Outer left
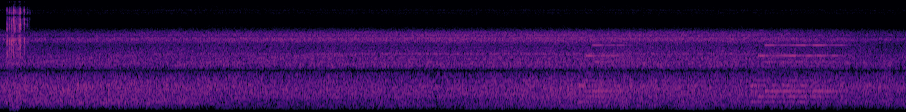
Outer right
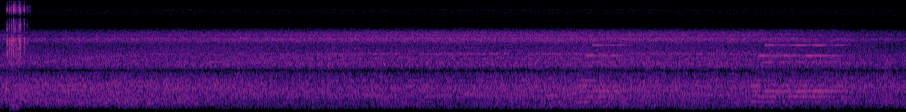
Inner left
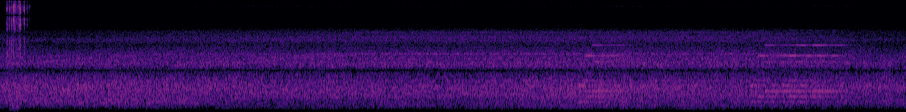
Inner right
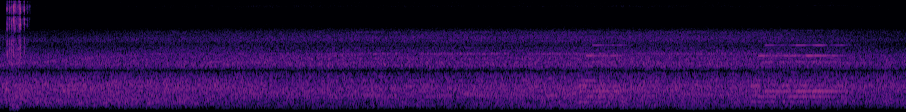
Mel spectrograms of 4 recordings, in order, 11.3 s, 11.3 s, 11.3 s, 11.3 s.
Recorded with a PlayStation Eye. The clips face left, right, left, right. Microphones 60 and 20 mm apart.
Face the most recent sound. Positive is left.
turn(degrees=-10)  # may be behind; listen again after turning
